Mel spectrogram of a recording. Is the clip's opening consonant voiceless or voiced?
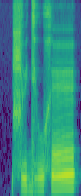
voiceless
